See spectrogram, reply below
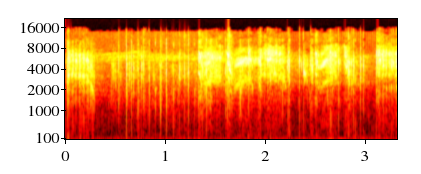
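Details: Lure call of swiftlets, rapid scratchy chirps layered over a steady stream of fast clicking, high-pitched and continuous with short pauses.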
